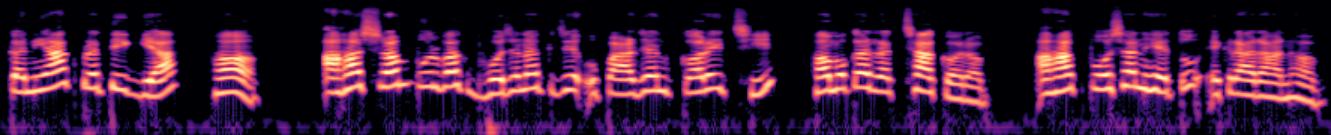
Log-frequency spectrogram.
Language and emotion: Maithili, neutral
